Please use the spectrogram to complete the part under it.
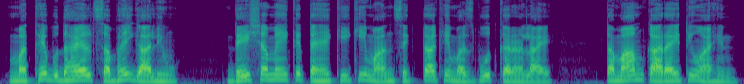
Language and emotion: Sindhi, neutral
